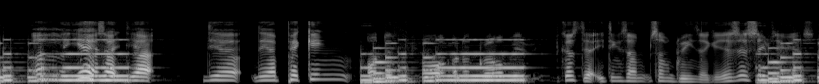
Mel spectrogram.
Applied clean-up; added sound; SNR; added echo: neural mask model RNNoise.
